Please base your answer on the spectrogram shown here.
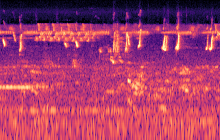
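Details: Baby turkeys calling with scattered sharp, very high peeps, some doubled, in short irregular groups over a quiet background hiss.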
